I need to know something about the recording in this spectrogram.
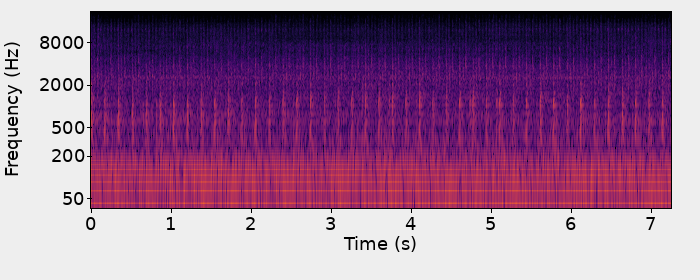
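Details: Engine knocking noise at idle on a 1954 MG TF, which the new owner only recently noticed: a sharp, regular tapping about three per second over the engine; source still being diagnosed.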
